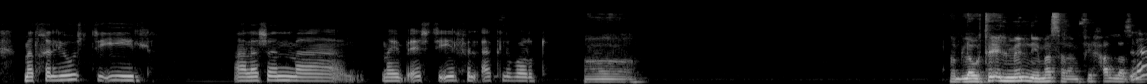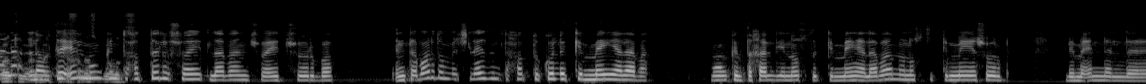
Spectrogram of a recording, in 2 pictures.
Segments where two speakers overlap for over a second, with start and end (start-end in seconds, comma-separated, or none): 11.3-12.8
